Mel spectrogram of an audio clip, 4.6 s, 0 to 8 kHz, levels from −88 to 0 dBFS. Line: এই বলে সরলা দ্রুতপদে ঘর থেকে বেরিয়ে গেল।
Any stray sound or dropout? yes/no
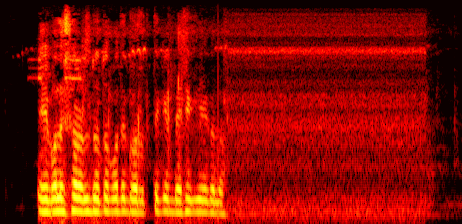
no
